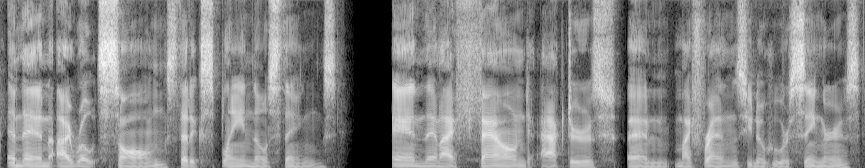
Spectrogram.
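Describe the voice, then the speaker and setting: A man's voice: fairly low pitch, fairly bright tone. A man being interviewed as a guest, casually explaining his creative project in a rambling way, thinking aloud and restarting his sentences. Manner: rambling, thinks aloud with repeated false starts. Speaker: guest, writer and director of an audio musical.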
